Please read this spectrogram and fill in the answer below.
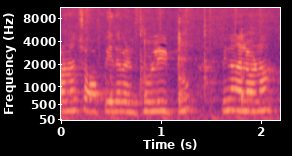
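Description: Background music with a held, note-by-note melody, over a spoon stirring in a metal pot on the stove, with one sharp clink of the spoon about a second in.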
